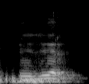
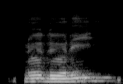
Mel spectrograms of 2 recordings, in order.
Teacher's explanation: kata nuduri di surah alqamar fakana fakaifaanazabi wauzur dibaca tarqik untuk menunjukkan huruf ya. Jadi ini asalnya itu nuduri tapi dibuang yanya nzur jadi nudur.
